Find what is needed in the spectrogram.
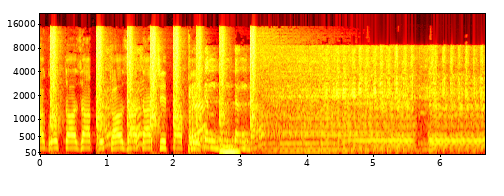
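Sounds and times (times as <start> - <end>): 
speech: 0.0 - 3.3
motorcycle engines revving outside: 3.2 - 6.6.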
